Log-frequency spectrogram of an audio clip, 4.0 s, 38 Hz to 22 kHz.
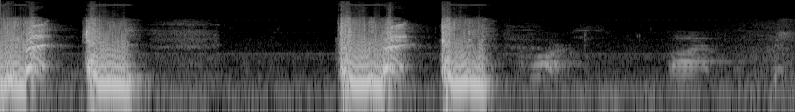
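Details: Barking cough recorded close up in 2014: four short, harsh, voiced coughs in two pairs with a low, hoarse, bark-like tone.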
